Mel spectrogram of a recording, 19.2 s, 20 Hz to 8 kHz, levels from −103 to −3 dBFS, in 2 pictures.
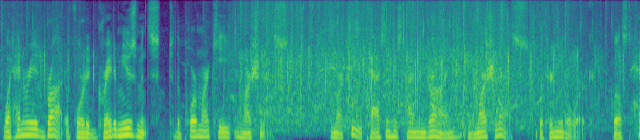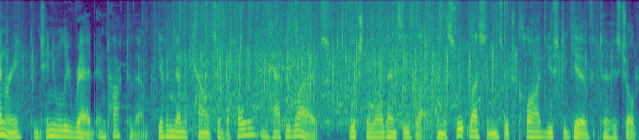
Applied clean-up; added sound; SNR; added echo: none; Applause; 10 dB; none.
